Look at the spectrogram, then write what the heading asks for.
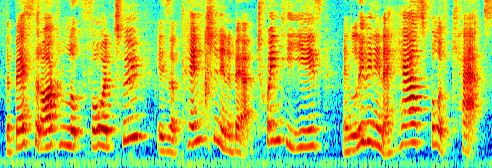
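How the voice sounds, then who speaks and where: Woman doing a bossy forty-something spinster, brisk and no-nonsense, lively pitch, echoey room. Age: 40s. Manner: brisk, bossy, matter-of-fact. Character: bold forty-something spinster bank clerk. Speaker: radio play actor. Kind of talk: amateur radio play acting.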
